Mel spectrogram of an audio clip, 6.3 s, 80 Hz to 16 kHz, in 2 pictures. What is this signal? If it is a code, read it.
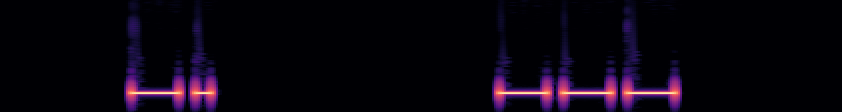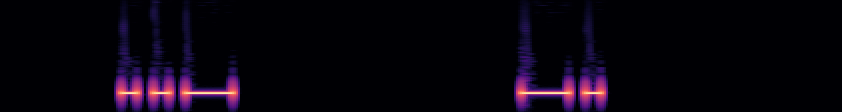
Morse code, heard as a keyed tone, about 20 wpm, spaced as for 7 wpm, 700 Hz. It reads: NOUN
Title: 6x Character Spacing - Top 500 Words - 20wpm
